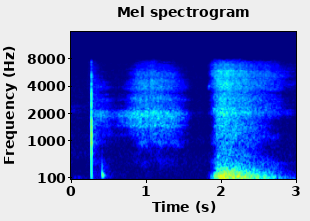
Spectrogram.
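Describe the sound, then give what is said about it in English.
Heavy breaths blown right into a microphone: a sharp click, a long airy exhale, a brief pause, then a louder, rumbling breath with low-end thump, and no talking. “I'm going to take that breathing in the mic as a no.”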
